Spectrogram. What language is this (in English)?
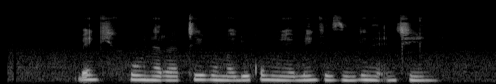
Swahili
